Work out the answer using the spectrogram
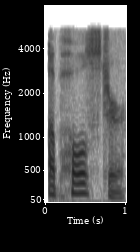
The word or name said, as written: upholster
